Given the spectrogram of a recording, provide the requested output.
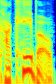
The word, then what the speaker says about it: Kakeibo: Long before spreadsheets, apps, or financial advisors, Japanese women in the 1900s used Kakeibo, pronounced Kakeibo, a handwritten monthly money journal.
